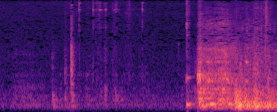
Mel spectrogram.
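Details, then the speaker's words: Mitsubishi Kuda diesel, starting after starter motor solenoid replaced with new original part: a few light clicks, then the engine catches at once and settles into an even run; starter engaging cleanly, normal start. "Oh sudah bisa nyala dengan normal ya ini mesin sudah langsung hidup staternya sudah oke kembali setelah kita ganti solenoid yang baru"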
